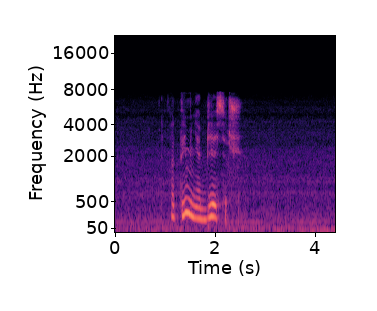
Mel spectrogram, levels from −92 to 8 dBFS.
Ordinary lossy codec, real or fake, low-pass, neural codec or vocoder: none; fake; none; codec, 16 kHz, 16 kbps, FreqCodec, smaller model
